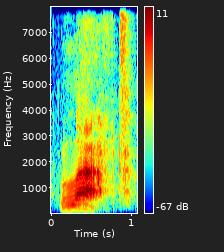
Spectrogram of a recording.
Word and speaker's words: laughed: While talk and laugh end with k and f, so the ed is pronounced t. Talked. Laughed.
